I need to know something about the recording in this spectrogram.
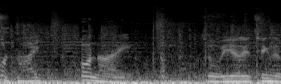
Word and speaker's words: Khawhnai: we are reaching the village Kai how you pronounce Kai Kai so we are reaching the village Kai and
